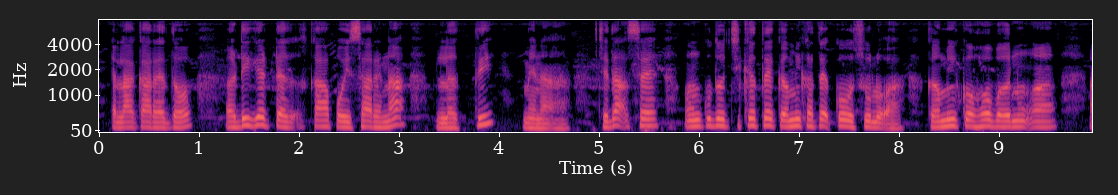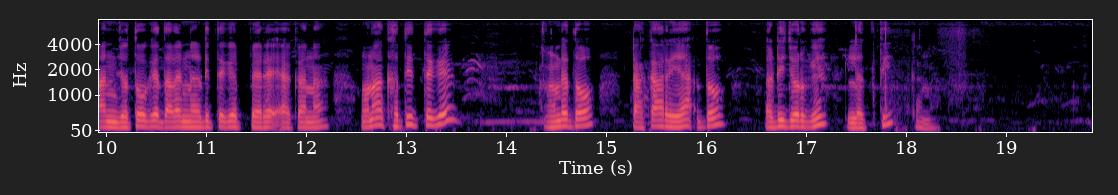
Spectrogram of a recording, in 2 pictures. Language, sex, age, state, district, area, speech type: Santali, male, 18-30, West Bengal, Bankura, rural, spontaneous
